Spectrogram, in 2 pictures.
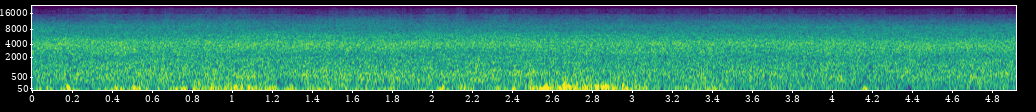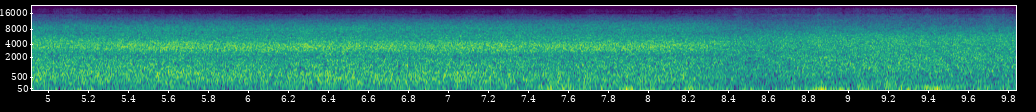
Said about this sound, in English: But this is a waterfall, up close and personal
